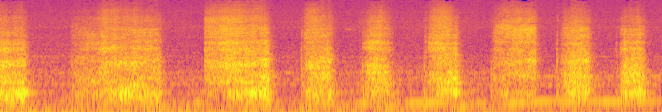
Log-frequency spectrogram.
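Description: Long fingernails scratch and rub across a flat, solid, dark grey porous foam mat. Irregular rasping strokes come in bursts of bright, broadband hiss with soft dips between them.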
